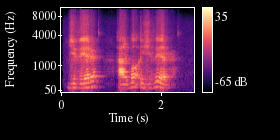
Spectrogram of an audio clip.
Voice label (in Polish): "dzwer", kurpie; slownik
